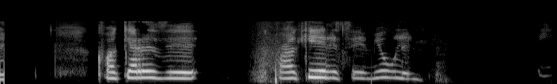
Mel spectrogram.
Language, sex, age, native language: Icelandic, male, 10, Icelandic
